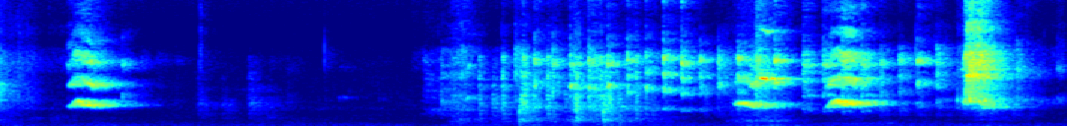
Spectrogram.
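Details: Hand-tame pet rose-ringed parakeet giving harsh, buzzy squawks: one burst near the start, then three loud raspy calls toward the end after a stretch of soft rustling noise.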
